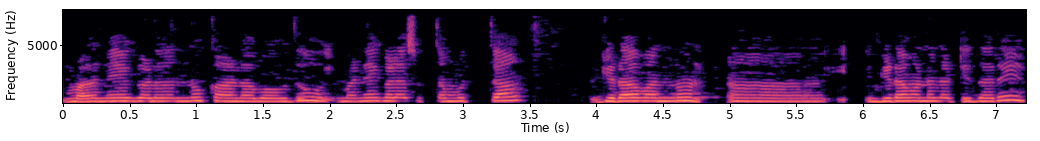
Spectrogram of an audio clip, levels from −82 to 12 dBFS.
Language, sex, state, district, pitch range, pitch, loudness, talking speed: Kannada, female, Karnataka, Dharwad, 260-285 Hz, 270 Hz, -16 LUFS, 65 wpm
